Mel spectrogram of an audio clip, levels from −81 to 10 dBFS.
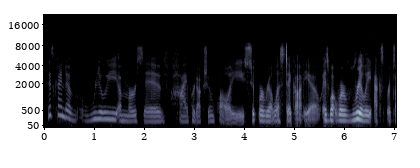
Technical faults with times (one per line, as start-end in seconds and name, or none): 0.25-5.51 automatic gain rising
0.53-0.63 lost packet rebuilt from error correction
2.01-2.07 lost packet rebuilt from error correction
4.77-4.85 burst of packet loss
4.85-5.31 lost packet rebuilt from error correction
